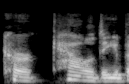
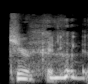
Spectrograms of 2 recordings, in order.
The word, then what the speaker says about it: Kirkcaldy: So for a single mother in Kirkcaldy, Scotland, typically looked like it's pronounced Kirkcaldy, but I've been corrected by many a Scot that Kirkcaldy is how we say that.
